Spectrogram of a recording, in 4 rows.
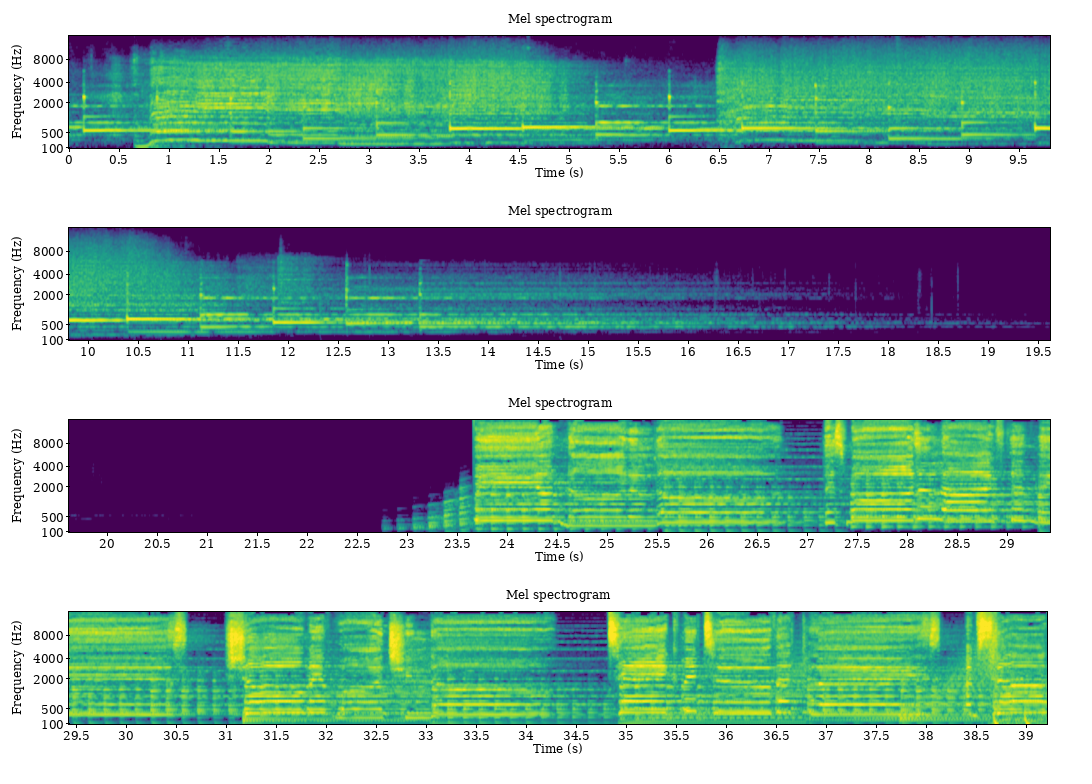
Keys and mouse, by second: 1.0 middle click, 2.8 middle click, 3.2 ctrl+middle click, 4.7 KP_Decimal, 5.7 ctrl+middle click, 6.2 middle click, 7.1 middle click, 9.5 ctrl+middle click, 9.9 shift+middle click, 10.2 middle click, 11.0 shift+middle click, 11.4 ctrl+middle click, 17.4 click, 19.5 click, 20.2-21.3 drag, 21.9 click, 22.0-29.4 drag, 25.9 BackSpace, 33.0 click, 33.8 KP_Decimal, 34.7-35.5 ctrl+middle drag, 35.5 shift+click, 35.7 ctrl+click, 35.7 ctrl+middle click, 37.9 shift+a.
